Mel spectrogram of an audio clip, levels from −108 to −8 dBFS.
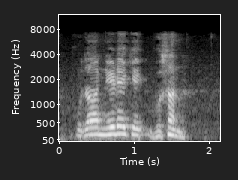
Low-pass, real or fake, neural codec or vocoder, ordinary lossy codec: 7.2 kHz; real; none; AAC, 48 kbps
